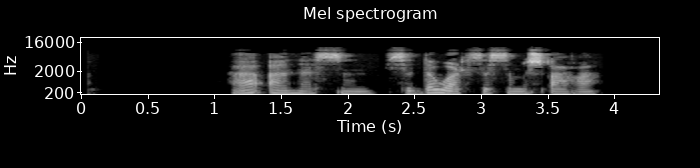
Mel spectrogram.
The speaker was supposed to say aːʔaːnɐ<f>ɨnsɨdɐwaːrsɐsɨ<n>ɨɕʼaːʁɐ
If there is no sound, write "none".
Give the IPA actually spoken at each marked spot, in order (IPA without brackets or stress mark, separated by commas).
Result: s, m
